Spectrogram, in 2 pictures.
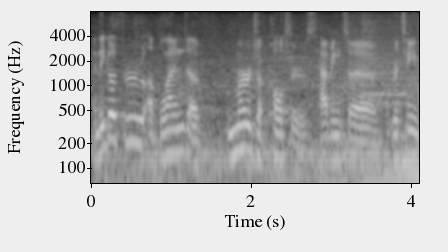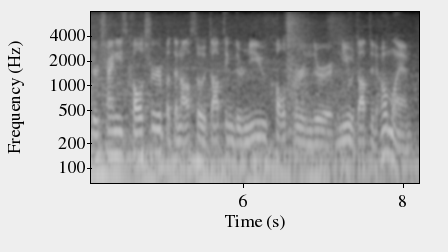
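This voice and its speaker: A man talks to camera in a relaxed, joking way, often teasing the person with him. His voice sits at an ordinary middle pitch. Heavy traffic and street din roar around him. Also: normal speed, hardly any pauses. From United States. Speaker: travel vlogger. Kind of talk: casual walking vlog to camera. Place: outdoors on a busy city street. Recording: loud outdoor street noise. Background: loud traffic and street noise.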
